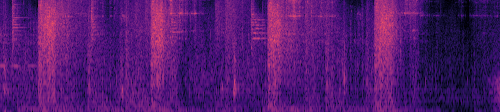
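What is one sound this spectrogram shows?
Weapons clash and magic bursts crackle in quick, loud bursts during a fight.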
